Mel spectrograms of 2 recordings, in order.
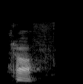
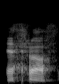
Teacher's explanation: if there's a vowel after it, the R becomes syllable initial essentially, or in this compound, so it gets preserved. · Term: R is actually preserved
